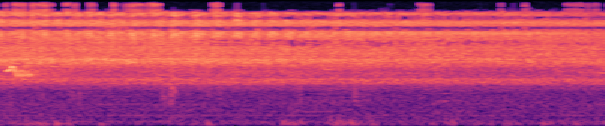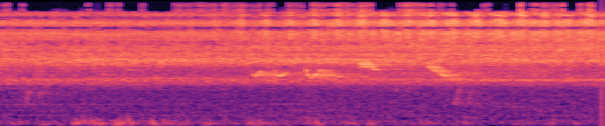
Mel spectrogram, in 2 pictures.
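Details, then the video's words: Dry-season cicada chorus in dry dipterocarp forest with wind: an unbroken, high, shimmering drone with a pulsing texture, occasional short chirps from a small bird near the end, and a gentle low rumble of breeze underneath. "เสียงจั๊กจั่น สายลม ในป่าเต็งรังยามหน้าแล้ง"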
